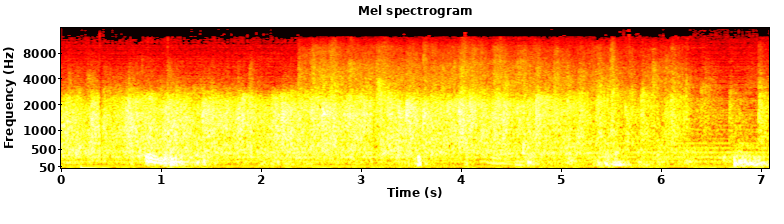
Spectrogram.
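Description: An audience claps as praise to God in a steady, dense, continuous wash of applause, with scattered louder claps and a few faint cheers mixed in throughout.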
